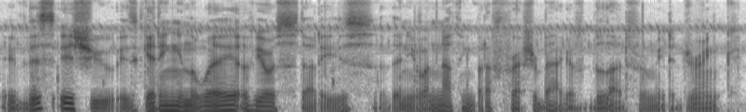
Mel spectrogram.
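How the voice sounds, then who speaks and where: A man plays an ancient, haughty vampire lord in an ASMR roleplay, a condescending mentor using formal, archaic speech in a very deep, gravelly voice. He sounds impatient, unhurried yet hardly pausing, heavily acted. Crickets and night insects hum under a steady noise.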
